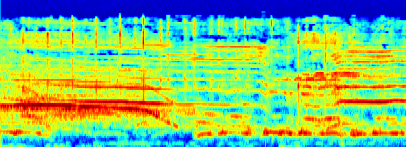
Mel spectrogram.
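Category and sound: human body sound, child screaming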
